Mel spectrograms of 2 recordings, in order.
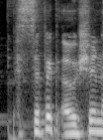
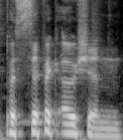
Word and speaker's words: Pacific Ocean: pronounced differently like the the phrase Pacific Ocean has the letter C in it and each C is pronounced differently because once again you get the s c the KC and then you have the s HC because it's because it's followed by a ea which I guess makes it an an sh sound sometimes fuck off actually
